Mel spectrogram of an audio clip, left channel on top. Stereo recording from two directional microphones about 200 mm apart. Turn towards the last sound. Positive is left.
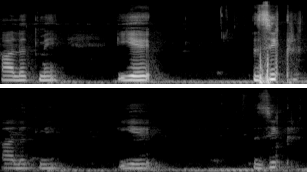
turn(degrees=45)  # may be behind; listen again after turning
